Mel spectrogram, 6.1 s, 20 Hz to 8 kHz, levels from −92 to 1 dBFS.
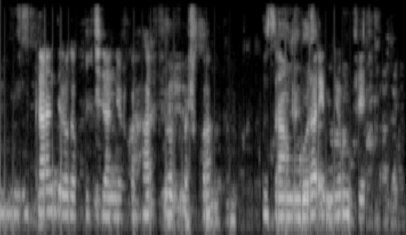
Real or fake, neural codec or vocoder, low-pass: real; none; 7.2 kHz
